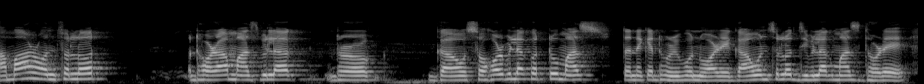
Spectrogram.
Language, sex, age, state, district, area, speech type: Assamese, female, 45-60, Assam, Sivasagar, rural, spontaneous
